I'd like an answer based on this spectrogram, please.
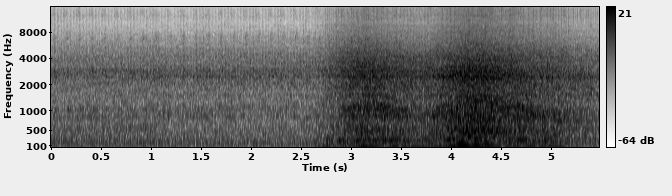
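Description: VW Rabbit Pickup's petrol engine running at a fast idle, then revved twice, about three and four seconds in, before dropping back. The idle cannot be set lower, which the mechanic puts down to a distributor giving no advance.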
